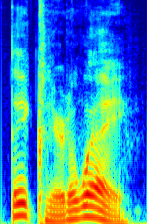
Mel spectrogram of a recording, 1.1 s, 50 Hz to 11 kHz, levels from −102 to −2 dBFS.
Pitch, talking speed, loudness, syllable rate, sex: 120 Hz, 165 wpm, -15 LUFS, 6.2 syllables/s, male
